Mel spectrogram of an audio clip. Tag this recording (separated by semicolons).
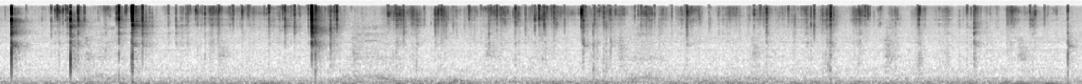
crackle; eggs; crack; biologic; organic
